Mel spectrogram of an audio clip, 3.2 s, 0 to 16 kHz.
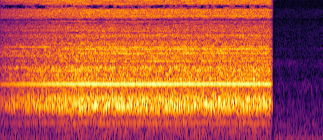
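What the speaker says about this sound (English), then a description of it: "now I'm going to get my heat gun and shrink those heat shrinks" A heat gun blows hot air to shrink heat shrink tubing on wiring for a 24V trolling motor receptacle, a loud, steady, broad whooshing rush that holds for nearly three seconds, then cuts off abruptly.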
